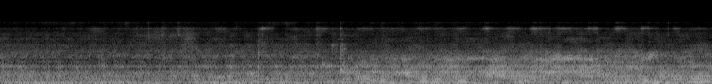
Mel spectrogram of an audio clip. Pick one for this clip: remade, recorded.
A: remade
